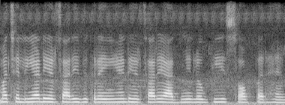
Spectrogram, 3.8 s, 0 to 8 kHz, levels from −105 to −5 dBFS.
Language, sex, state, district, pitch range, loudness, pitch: Hindi, female, Chhattisgarh, Balrampur, 230-245 Hz, -15 LUFS, 240 Hz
